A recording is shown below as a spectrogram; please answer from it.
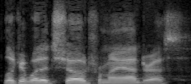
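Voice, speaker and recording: A man's voice: mid-range voice, fairly quick, dark tone. A man teaching a live technical class in a casual way, often checking that his students are following. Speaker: instructor. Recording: dull lo-fi recording.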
